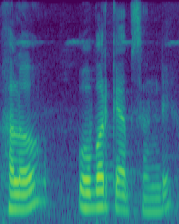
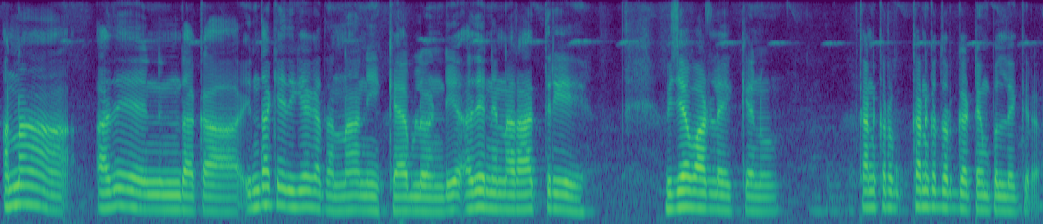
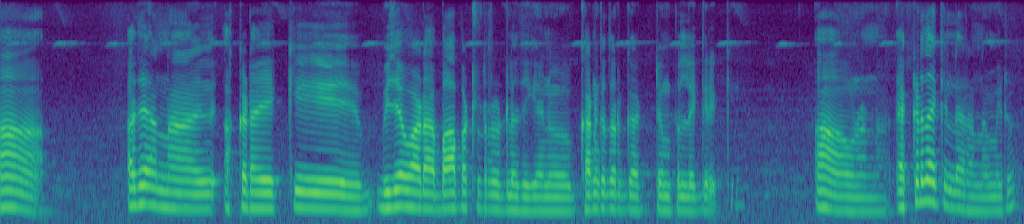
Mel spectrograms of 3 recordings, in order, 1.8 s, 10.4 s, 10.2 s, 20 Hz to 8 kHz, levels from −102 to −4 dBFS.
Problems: constant background noise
